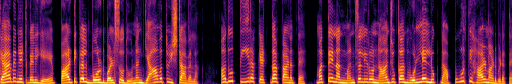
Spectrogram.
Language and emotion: Kannada, disgusted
